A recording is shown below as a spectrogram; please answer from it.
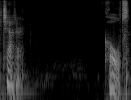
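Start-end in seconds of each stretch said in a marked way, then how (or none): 2.1-2.6 low, soft, unruffled voice; ridiculously calm. A narrator's reading. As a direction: say it deep and utterly composed. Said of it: "sounding ridiculously calm".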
